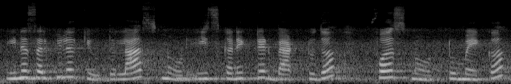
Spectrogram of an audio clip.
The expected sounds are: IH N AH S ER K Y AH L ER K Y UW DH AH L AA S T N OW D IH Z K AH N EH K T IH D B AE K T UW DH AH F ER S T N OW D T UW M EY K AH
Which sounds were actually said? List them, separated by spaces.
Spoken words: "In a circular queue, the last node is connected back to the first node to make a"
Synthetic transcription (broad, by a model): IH N AH S ER K Y AH L ER K Y UW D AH L AA S T N OW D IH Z K AH N EH K T IH D B AE K T UW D AH F ER S T N OW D T UW M EY K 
